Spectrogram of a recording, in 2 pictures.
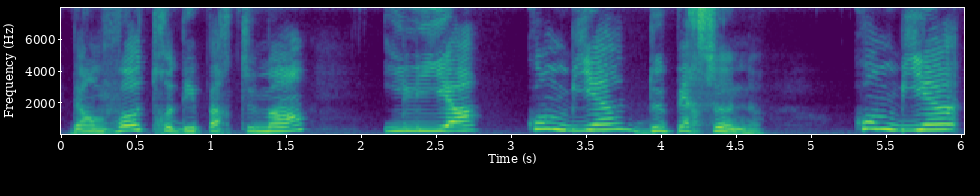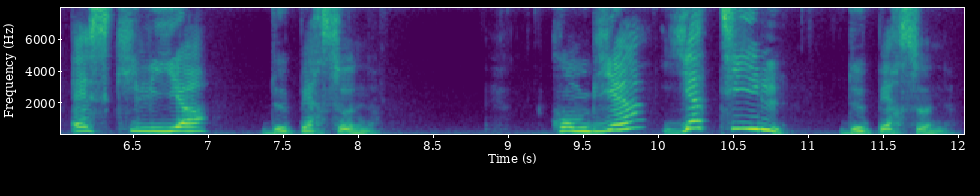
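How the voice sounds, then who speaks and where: Female language teacher, higher voice, measured and deliberate delivery. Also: no room sound, studio quality. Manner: slow, clearly articulated, switching between French and Korean. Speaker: French teacher. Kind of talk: classroom lesson.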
